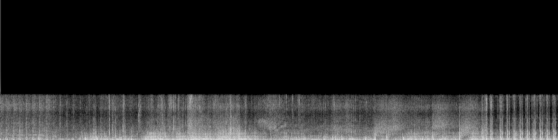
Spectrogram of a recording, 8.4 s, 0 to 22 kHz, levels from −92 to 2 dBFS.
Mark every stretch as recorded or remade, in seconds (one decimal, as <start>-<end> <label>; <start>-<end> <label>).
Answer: 0.0-0.7 recorded; 0.7-1.4 remade; 1.4-1.8 recorded; 1.8-2.8 remade; 2.8-3.9 recorded; 3.9-7.3 remade; 7.3-8.4 recorded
